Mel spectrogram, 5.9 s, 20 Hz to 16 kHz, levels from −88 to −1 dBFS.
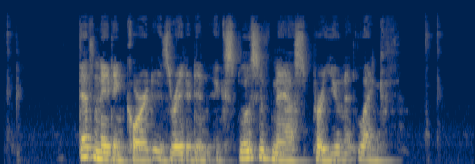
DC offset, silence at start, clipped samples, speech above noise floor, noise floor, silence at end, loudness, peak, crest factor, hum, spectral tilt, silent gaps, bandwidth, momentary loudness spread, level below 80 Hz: under 0.1%; 1 s; under 0.1%; 49 dB; -70 dBFS; 1.05 s; -22 LUFS; -6 dBFS; 18 dB; none; -6.5 dB/octave; none; 10.5 kHz; 12 LU; -64 dBFS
